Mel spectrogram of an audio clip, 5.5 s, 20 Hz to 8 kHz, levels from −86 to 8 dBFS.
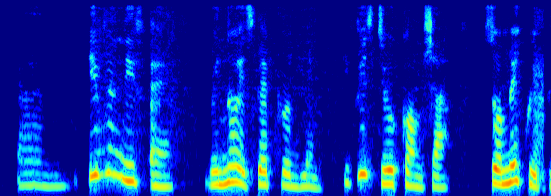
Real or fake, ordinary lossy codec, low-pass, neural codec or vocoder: fake; none; 7.2 kHz; vocoder, 22.05 kHz, 80 mel bands, WaveNeXt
